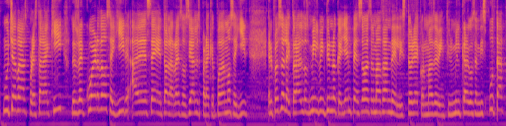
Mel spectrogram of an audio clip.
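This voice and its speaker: A Mexican woman hosts a casual talk show at a very quick pace. Her voice is on the high side, with light music behind her. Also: fairly bright tone. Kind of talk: casual radio hosting.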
